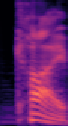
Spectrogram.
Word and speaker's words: chi: chai x is uh chi pronounced like archive kai kachai is t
